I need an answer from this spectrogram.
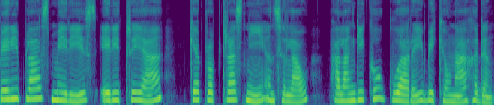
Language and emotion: Bodo, neutral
